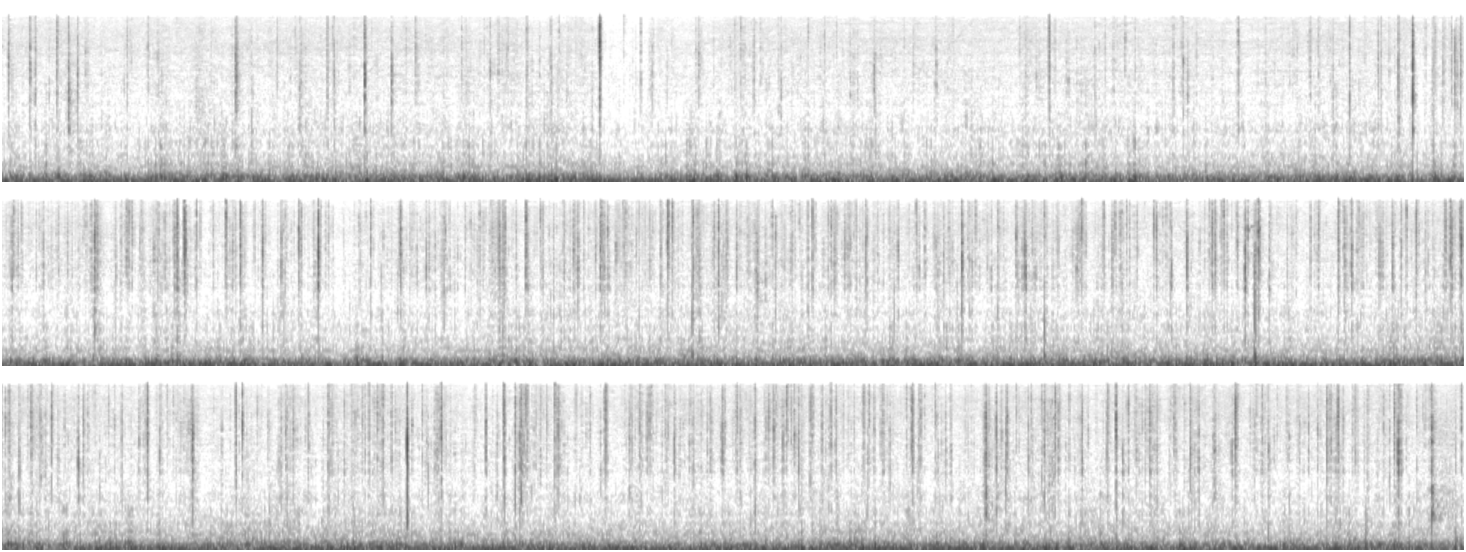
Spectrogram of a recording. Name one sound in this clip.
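A wood fire crackles and pops with sharp snaps.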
